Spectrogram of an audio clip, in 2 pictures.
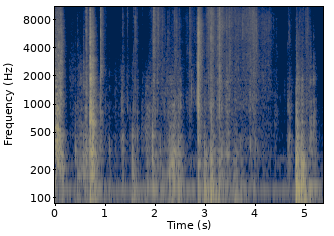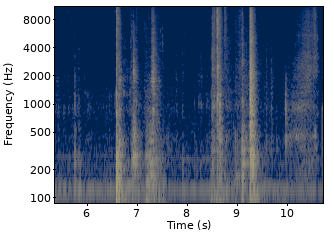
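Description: Plastic wrap being slit with a blade and pulled off a cardboard trading card box: irregular crinkling and tearing, with several sharp clicks and knocks as the box is handled.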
